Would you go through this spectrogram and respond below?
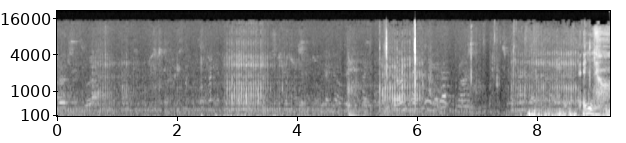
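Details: Young tame cheetahs purring: a low, steady rumbling pulse running through the clip, louder toward the end, while people speak and greet the animals close by.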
